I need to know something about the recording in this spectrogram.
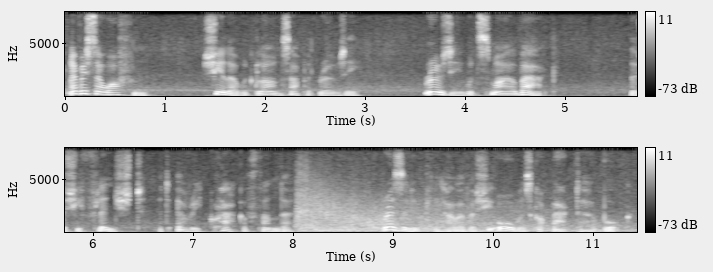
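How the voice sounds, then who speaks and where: A woman reading a suspense story as an audiobook narrator, in an expressive, measured storytelling manner. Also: a bass voice, background noise.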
